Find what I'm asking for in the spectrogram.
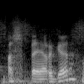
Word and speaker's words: Asperger: Asperger, ok.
